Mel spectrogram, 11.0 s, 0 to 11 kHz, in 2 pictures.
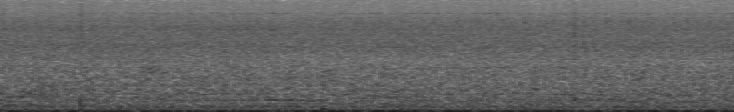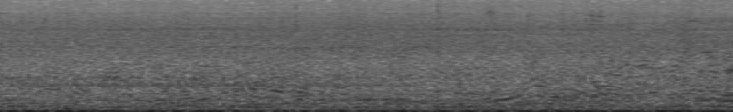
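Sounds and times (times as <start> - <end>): busy street market hubbub: 0.0 - 11.0.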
